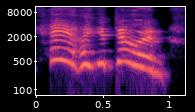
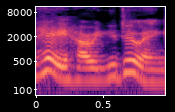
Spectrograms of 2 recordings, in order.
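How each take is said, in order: First: It is acted out in a character voice. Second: It is said plainly, as narration.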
